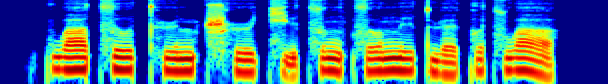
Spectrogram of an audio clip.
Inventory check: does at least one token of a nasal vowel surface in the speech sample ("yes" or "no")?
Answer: no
